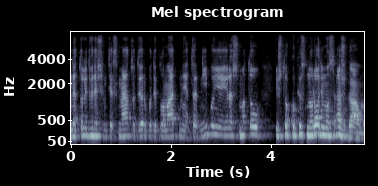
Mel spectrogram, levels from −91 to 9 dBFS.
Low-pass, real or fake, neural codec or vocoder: 7.2 kHz; real; none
